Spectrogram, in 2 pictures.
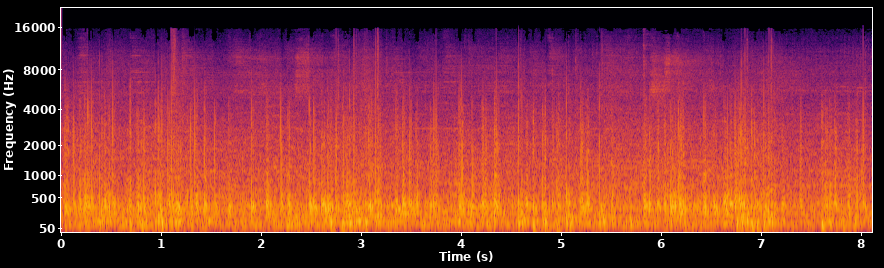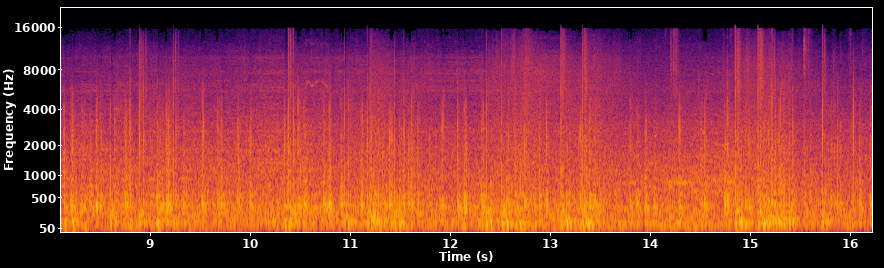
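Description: Aerial fireworks shells bursting in quick, continuous succession: dense bangs and crackles over a steady low rumble.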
